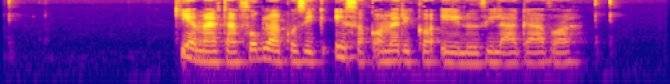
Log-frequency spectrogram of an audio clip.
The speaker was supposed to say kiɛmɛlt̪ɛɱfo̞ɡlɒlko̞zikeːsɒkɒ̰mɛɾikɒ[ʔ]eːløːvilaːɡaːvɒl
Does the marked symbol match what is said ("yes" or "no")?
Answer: yes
